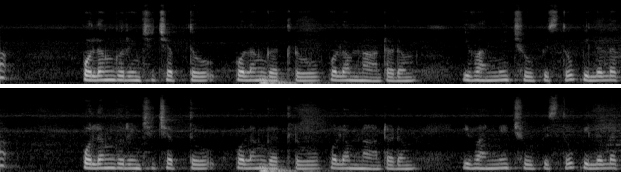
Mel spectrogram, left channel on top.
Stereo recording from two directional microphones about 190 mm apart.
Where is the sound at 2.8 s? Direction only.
5° right (ahead or behind).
